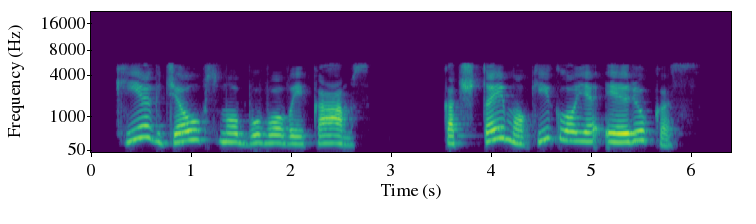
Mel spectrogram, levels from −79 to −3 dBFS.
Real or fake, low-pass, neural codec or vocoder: real; 5.4 kHz; none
